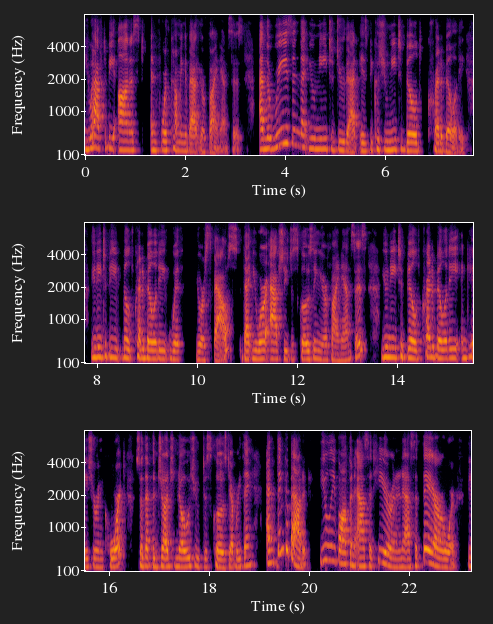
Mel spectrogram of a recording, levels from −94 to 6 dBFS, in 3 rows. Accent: American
